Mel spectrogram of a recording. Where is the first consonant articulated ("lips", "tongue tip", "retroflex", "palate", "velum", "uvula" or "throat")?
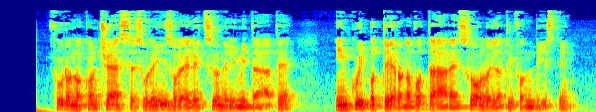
lips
